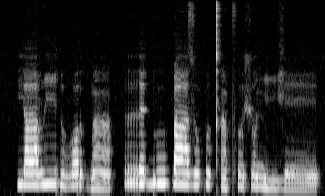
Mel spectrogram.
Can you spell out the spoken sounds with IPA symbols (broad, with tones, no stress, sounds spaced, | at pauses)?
j aː˦ v iː˦ ɗ u˨ β ɔ˦ ɾ ʊ˨ ɡ͡b ã˨ | r ɛ˦ ɡ͡b uː˦ k͡p aː˦ z u˦ p ʊ˦ kʰ ã˨ pʰ ʊ˦˨ ʃ o˦ ɲ iː˨ ɣ eː˨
